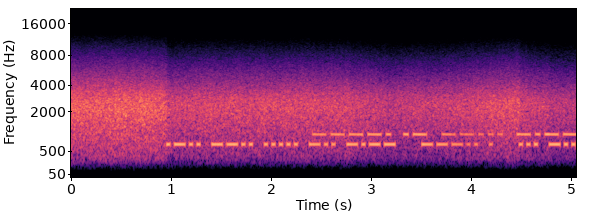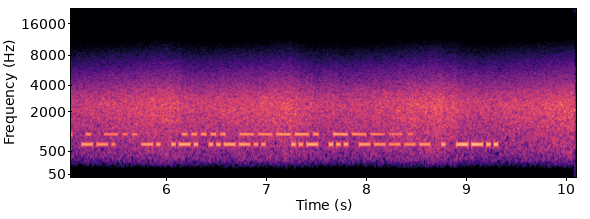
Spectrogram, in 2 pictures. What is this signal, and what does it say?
Morse code, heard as two keyed tones, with radio static. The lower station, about 32 wpm, 690 Hz: LZ5DY 8E SDG NR? US0EZ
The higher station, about 25 wpm, 1000 Hz: 9A7YED 599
